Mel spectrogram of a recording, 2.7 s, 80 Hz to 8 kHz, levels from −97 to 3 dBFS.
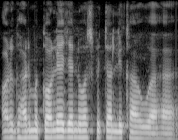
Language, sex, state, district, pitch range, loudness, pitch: Hindi, male, Chandigarh, Chandigarh, 125-140 Hz, -17 LUFS, 140 Hz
